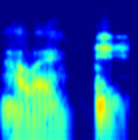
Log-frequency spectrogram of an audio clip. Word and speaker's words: Haleh: I am pronouncing that right, HALEH.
